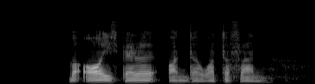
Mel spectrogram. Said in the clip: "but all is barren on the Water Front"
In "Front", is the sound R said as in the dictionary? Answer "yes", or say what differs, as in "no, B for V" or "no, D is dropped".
no, L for R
